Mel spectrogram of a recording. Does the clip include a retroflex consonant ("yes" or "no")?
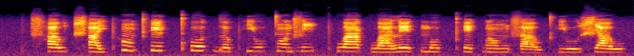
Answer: no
